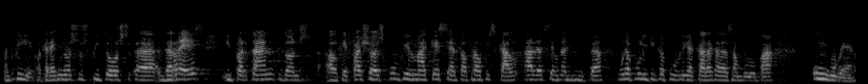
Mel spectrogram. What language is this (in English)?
Catalan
